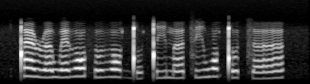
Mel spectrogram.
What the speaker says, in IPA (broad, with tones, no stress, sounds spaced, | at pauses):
ǃ æ˥ ɹ ɜ˧˥ w ɛ˧˥ ð ɔ˥ θ ʊ˧˥ ð ɔ˥ ɡ͡ǃ ʊ˧˥ ǃ i˧˥ m ɜ˧˥ t͡s i˧˥ w ɔ˥ ǃ ʊ˧˥ t͡s ɜ˧˥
